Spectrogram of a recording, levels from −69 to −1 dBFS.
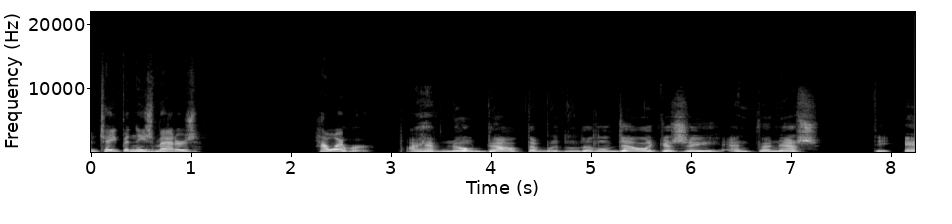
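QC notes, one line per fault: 2.52 s to the end, section at the wrong speed: from just before "may be" the speech runs at 0.65 times its proper rate, so everything slows and drops about seven semitones at once, turning deep and dragging. This is likely a playback or edit clock mismatch on that segment. Because pitch and tempo fall together, it differs from a pure pitch shift, which keeps the timing, and from a time-stretch, which slows the speech but keeps its pitch.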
